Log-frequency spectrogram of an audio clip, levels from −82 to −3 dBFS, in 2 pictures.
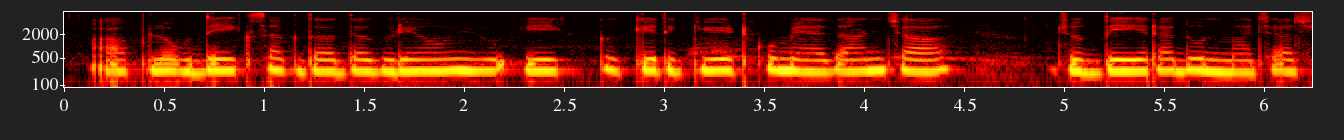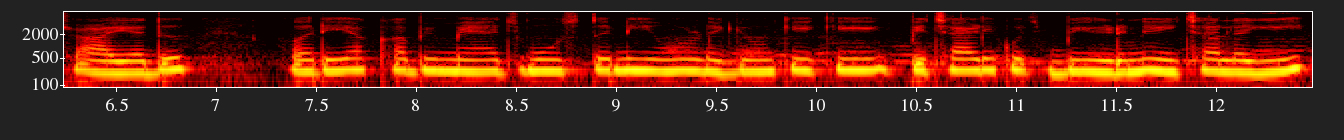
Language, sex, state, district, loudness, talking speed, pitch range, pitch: Garhwali, female, Uttarakhand, Uttarkashi, -30 LUFS, 155 wpm, 230-245 Hz, 235 Hz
